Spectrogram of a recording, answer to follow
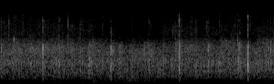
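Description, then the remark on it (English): An audience applauds steadily, dense overlapping claps forming a continuous wash of sound with a few sharper individual claps standing out. “Let's honor God for Bishop Doug. You are not clapping, you are a suspect.”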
